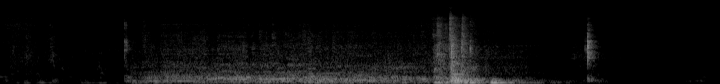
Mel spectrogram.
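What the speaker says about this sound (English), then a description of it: "Lift going up." A 1990s Stannah passenger lift in a Waterstones bookshop in Chichester travelling up to the first floor: a steady low motor hum with a couple of clunks and a sharp knock before it settles into quiet.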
